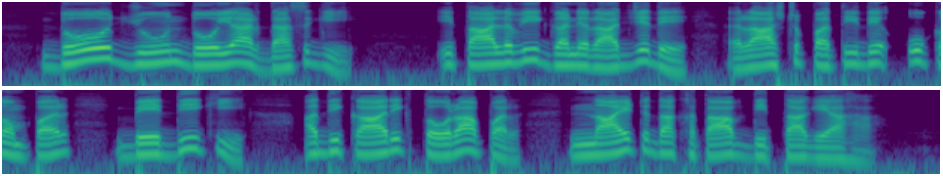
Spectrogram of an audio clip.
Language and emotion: Dogri, neutral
